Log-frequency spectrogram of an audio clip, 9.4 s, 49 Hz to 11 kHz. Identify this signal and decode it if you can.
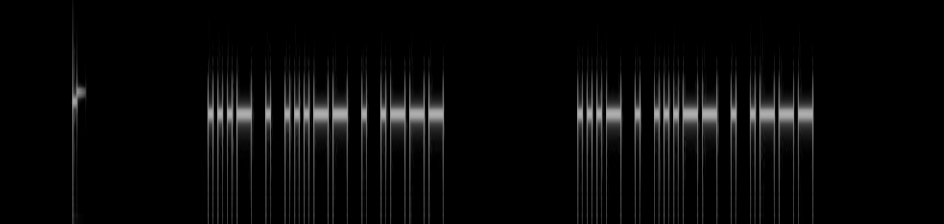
Morse code, heard as a keyed tone, about 25 wpm, 700 Hz. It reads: VE3EJ VE3EJ
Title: Call Signs Repeated 3x - 25wpm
